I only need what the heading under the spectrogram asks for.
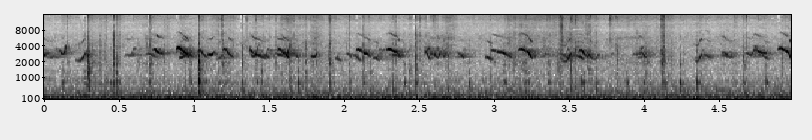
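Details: Chickens, called murgi hen and described as color chicken, make a dense stream of short, high, upward-flicking chirps that overlap almost continuously. A low, steady rumble of background noise runs beneath.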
